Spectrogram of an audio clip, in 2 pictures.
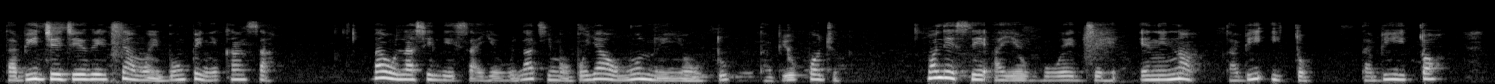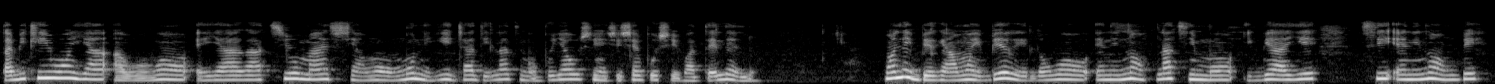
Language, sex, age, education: Yoruba, female, 30-45, tertiary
